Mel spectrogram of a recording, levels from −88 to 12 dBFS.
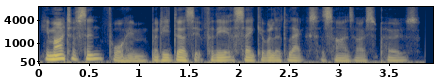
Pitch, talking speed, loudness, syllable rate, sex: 105 Hz, 290 wpm, -20 LUFS, 6.7 syllables/s, male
